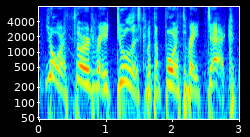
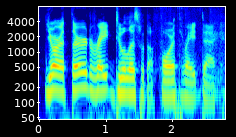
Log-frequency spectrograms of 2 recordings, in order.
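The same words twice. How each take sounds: First: It is said in a put-on character voice. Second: It is said in the speaker's ordinary voice.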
